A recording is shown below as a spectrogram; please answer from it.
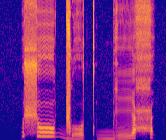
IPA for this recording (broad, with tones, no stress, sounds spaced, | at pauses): ʃ o˥ ɡ͡ǁ o˩ t ɡ͡b i˩˥ ħ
